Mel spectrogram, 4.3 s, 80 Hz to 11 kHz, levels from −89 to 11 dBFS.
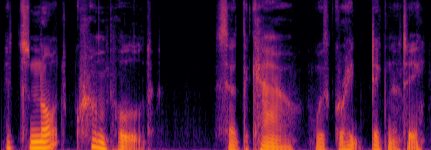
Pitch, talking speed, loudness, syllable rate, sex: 95 Hz, 125 wpm, -20 LUFS, 3.3 syllables/s, male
